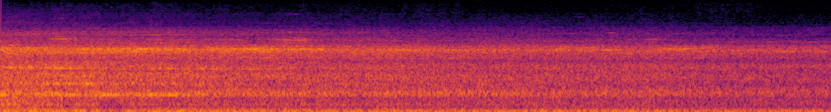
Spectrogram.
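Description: Rear of a CSX freight train of autorack cars rolling away down the track, its wheel and rail noise fading steadily as it recedes.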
